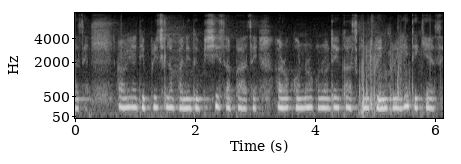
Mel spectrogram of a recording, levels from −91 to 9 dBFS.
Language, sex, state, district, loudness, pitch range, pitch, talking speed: Nagamese, female, Nagaland, Dimapur, -16 LUFS, 220-230 Hz, 225 Hz, 195 wpm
